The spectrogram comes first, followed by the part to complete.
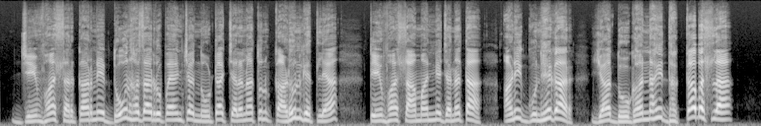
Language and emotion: Marathi, surprised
